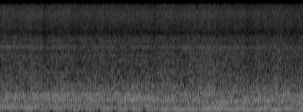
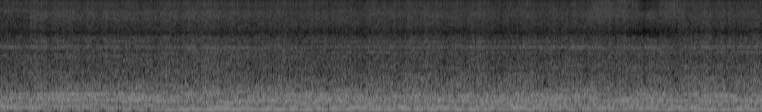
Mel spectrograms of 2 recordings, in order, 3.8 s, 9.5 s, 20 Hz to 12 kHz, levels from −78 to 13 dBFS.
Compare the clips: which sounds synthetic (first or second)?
first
